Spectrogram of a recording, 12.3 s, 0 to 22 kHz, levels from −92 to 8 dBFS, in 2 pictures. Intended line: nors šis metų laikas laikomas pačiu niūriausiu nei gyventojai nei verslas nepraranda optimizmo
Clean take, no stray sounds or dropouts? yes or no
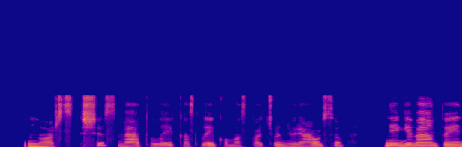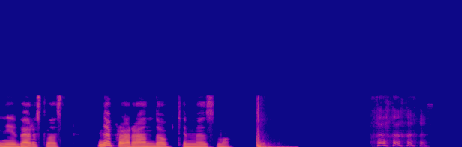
no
